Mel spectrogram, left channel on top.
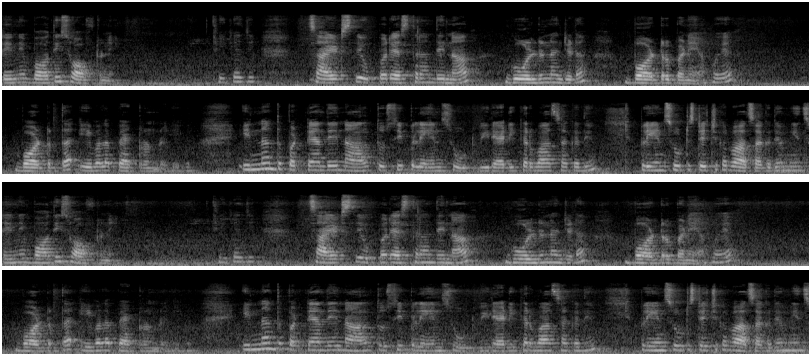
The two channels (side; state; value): both; normal; correlation 0.34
